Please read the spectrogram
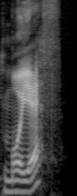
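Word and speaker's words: Moyes: Let me uh, uh, let me just get this pronunciation right. David Moyeth, I think is how you say it. that's it. That's it. That's, yeah, that's the Basque pronunciation.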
